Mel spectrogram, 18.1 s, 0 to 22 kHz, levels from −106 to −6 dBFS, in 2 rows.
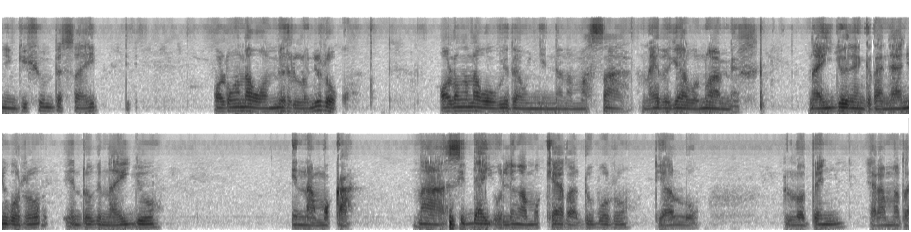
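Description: Throughout the speech, the sound is rough and grainy, with nothing above 12.4 kHz. This is likely heavy Opus compression at a low rate near 12 kbps, where empty bands are filled with noise. That leaves a gritty texture rather than MP3's swirling, watery holes.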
